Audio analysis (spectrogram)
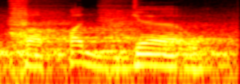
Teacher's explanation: pada ayat 4 ini ada dal ketemu dengan jim, ini boleh idgham menjadi faqad ja'u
